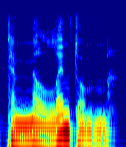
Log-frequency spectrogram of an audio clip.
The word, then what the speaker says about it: Lolium temulentum: Then there's a particular weed called Lolium temulentum.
